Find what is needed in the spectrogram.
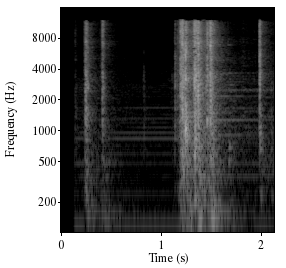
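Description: A series of sharp mechanical clacks: two single strikes in the first half second, then a quick run of about five louder clacks a little after a second in, and one more at the end.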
